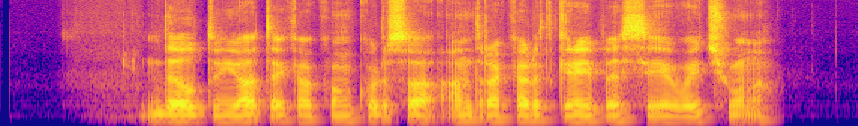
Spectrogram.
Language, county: Lithuanian, Šiauliai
